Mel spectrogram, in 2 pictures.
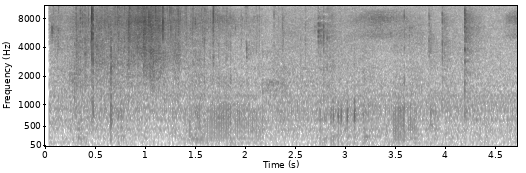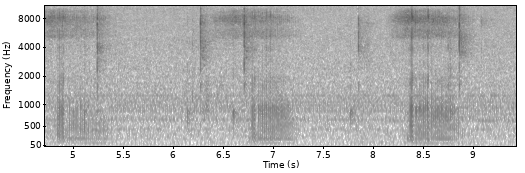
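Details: Sleeping baby girl snoring: soft, rhythmic rattling snores with each breath, almost like growling, recurring every couple of seconds.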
